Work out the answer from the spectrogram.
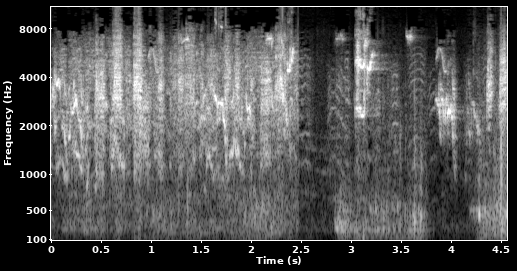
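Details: Budgerigars eating winter food in a flock in Asia; loud continuous chirping chatter, then a brief hush broken by scattered sharp chirps and squeaks.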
